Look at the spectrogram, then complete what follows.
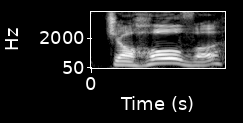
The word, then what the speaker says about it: Jehovah: name the name is JV h v or Jehovah is the way we pronounce it or Yahweh it's the same word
